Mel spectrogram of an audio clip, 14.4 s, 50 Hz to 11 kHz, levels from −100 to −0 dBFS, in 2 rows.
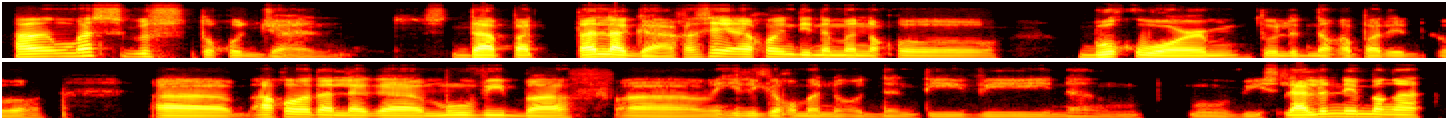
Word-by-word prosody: Ang 165 Hz, +3 st, +6 dB
mas 205 Hz, +3 st, +2 dB
gusto 165 Hz, -6 st, -6 dB
ko 115 Hz, -2 st, -7 dB
diyan, 85 Hz, -3 st, -9 dB, 0.6 s
dapat 120 Hz, 0 st, +5 dB, 0.2 s
talaga 115 Hz, -10 st, +6 dB
kasi 140 Hz, +7 st, +2 dB
ako 150 Hz, +1 st, +2 dB
hindi 135 Hz, -3 st, -3 dB
naman 120 Hz, -2 st, -2 dB
ako 115 Hz, +1 st, -5 dB, 0.8 s
bookworm, 120 Hz, -4 st, +1 dB
tulad 110 Hz, -3 st, -8 dB
ng 105 Hz, -2 st, -5 dB
kapatid 105 Hz, 0 st, -8 dB
ko. 100 Hz, +1 st, -13 dB, 0.6 s
Um, 105 Hz, -2 st, +1 dB
ako 145 Hz, +1 st, +2 dB
talaga 115 Hz, -3 st, +1 dB
movie 125 Hz, +1 st, -4 dB
buff, 105 Hz, +1 st, -1 dB, 0.2 s
ah, 95 Hz, -1 st, -5 dB
mahilig 110 Hz, +2 st, -11 dB
ako 105 Hz, -1 st, -8 dB
manood 95 Hz, -2 st, -12 dB
ng 95 Hz, -1 st, -16 dB
TV, 95 Hz, 0 st, -11 dB
ng 90 Hz, -1 st, -19 dB, 0.3 s
movies 95 Hz, -1 st, -13 dB
lalo 130 Hz, +4 st, +6 dB
na 165 Hz, 0 st, -1 dB
yung 155 Hz, -, -4 dB
mga 135 Hz, -2 st, +1 dB
110 Hz, 140 wpm, -22 LUFS, 95-130 Hz, 0.8 s, Ang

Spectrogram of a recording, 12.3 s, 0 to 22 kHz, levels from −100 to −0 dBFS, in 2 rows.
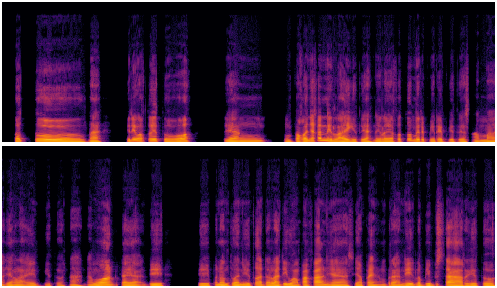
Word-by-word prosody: Betul. 155 Hz, -6 st, +4 dB
Nah, 105 Hz, -2 st, +1 dB, 0.3 s
jadi 165 Hz, -, 0 dB
waktu 170 Hz, +2 st, -1 dB
itu, 105 Hz, -, -4 dB, 0.7 s
yang, 135 Hz, +2 st, 0 dB, 0.2 s
eee, 125 Hz, -, -6 dB
pokoknya 150 Hz, +5 st, +2 dB
kan 200 Hz, 0 st, +1 dB
nilai 145 Hz, -5 st, +3 dB
gitu 120 Hz, 0 st, -6 dB
ya, -, -, +1 dB
nilai 120 Hz, -1 st, -1 dB
aku 145 Hz, -, -5 dB
tuh 195 Hz, -, -3 dB
mirip-mirip 130 Hz, -5 st, -2 dB
gitu 105 Hz, -1 st, -7 dB
ya 105 Hz, -, -3 dB
sama 105 Hz, +1 st, -3 dB
yang 110 Hz, 0 st, -1 dB
lain 105 Hz, +1 st, -4 dB
gitu. 100 Hz, -2 st, -11 dB
Nah, 95 Hz, -1 st, -5 dB
namun 155 Hz, +11 st, +3 dB
kayak 110 Hz, -1 st, -1 dB
di 115 Hz, 0 st, +2 dB, 0.4 s
di 110 Hz, 0 st, -2 dB
penentuan 120 Hz, 0 st, 0 dB
itu 165 Hz, +10 st, -1 dB
adalah 130 Hz, -4 st, +2 dB
di 140 Hz, -, -3 dB
uang 125 Hz, -, +1 dB
pakalnya, 130 Hz, -5 st, +1 dB
siapa 110 Hz, +5 st, -3 dB
yang 140 Hz, 0 st, -6 dB
berani 110 Hz, +6 st, 0 dB
lebih 125 Hz, -1 st, -1 dB
besar 150 Hz, -5 st, +3 dB
gitu. 100 Hz, -3 st, -1 dB
125 Hz, 190 wpm, -24 LUFS, 110-145 Hz, 0.7 s, Betul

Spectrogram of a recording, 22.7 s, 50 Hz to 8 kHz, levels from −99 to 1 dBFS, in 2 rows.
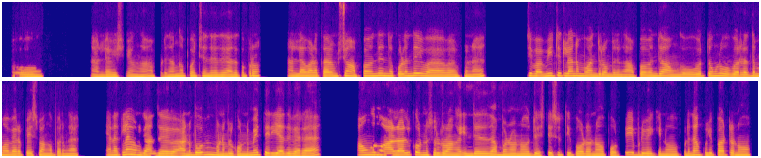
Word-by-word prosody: ஓ! -, -, -8 dB, 1.2 s
நல்ல 170 Hz, 0 st, -1 dB
விஷயங்க. 175 Hz, 0 st, -3 dB, 0.2 s
அப்படிதாங்க 170 Hz, +3 st, 0 dB
போச்சு 200 Hz, +1 st, -1 dB
இந்த 190 Hz, -1 st, +3 dB
இது. 185 Hz, +1 st, +2 dB
அதுக்கப்புறம். 190 Hz, +5 st, -1 dB, 0.4 s
நல்லா 195 Hz, +1 st, +1 dB
வளர்க்க 195 Hz, +1 st, +1 dB
ஆரம்பிச்சுோம். 200 Hz, +3 st, +1 dB
அப்ப 190 Hz, +5 st, -12 dB
வந்து 225 Hz, +2 st, +2 dB
இந்த 230 Hz, -1 st, +1 dB
குழந்தை 220 Hz, +3 st, +2 dB
வ -, -, +3 dB, 0.3 s
வளர்ப்புனா 180 Hz, 0 st, -1 dB, 0.8 s
கண்டிப்பா 220 Hz, -2 st, +2 dB
வீட்டுக்கலாம் 235 Hz, 0 st, +1 dB
நம்ம 220 Hz, -2 st, +1 dB
வந்துருவோம் 195 Hz, 0 st, +1 dB
பாருங்க. 175 Hz, -1 st, -1 dB
அப்ப 175 Hz, +6 st, -2 dB
வந்து 200 Hz, +2 st, +1 dB
அவுங்க 180 Hz, -2 st, -1 dB
ஒவ்வொருத்தவங்களும் 215 Hz, +5 st, 0 dB
ஒவ்வொரு 200 Hz, 0 st, 0 dB
ரதமா 200 Hz, +2 st, 0 dB
வேற 195 Hz, 0 st, +1 dB
பேசுவாங்க 195 Hz, -1 st, 0 dB
பாருங்க. 170 Hz, -1 st, 0 dB, 0.6 s
எனக்கெல்லாம் 235 Hz, +5 st, 0 dB
வந்து 200 Hz, -3 st, 0 dB, 0.3 s
அனுபவம் 230 Hz, +2 st, +1 dB
நம்மளுக்கு 185 Hz, 0 st, 0 dB
ஒண்ணுமே 195 Hz, +5 st, +2 dB
தெரியாது 200 Hz, -1 st, +2 dB
வேற. 170 Hz, -1 st, 0 dB, 0.8 s
அவங்க 235 Hz, +1 st, +1 dB, 0.2 s
ஆளாளுக்கு 215 Hz, +4 st, +2 dB
ஒண்ணு 215 Hz, -1 st, 0 dB
சொல்வாங்க. 200 Hz, -2 st, +1 dB
இந்த 175 Hz, +1 st, +1 dB
இதுதான் 195 Hz, +2 st, +1 dB
பண்ணணும், 185 Hz, 0 st, +1 dB
திருஷ்டி 190 Hz, +4 st, -1 dB
சுத்தி 200 Hz, -1 st, -2 dB
போடணும், 185 Hz, 0 st, +1 dB
பொட்டு 170 Hz, +4 st, -2 dB
இப்படி 195 Hz, -2 st, -2 dB
வைக்கணும். 185 Hz, +1 st, -1 dB
இப்படிதான் 210 Hz, +4 st, -2 dB
குளிப்பாட்டணும். 200 Hz, 0 st, 0 dB
195 Hz, 140 wpm, -18 LUFS, 185-215 Hz, 1.2 s, இந்த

